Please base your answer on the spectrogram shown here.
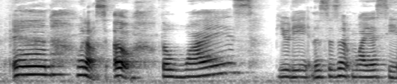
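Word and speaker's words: YSE: Oh, the wise beauty. This isn't YSC, it's pronounced wise.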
